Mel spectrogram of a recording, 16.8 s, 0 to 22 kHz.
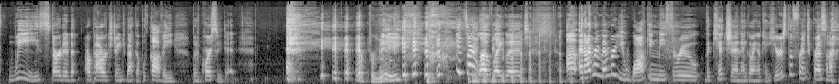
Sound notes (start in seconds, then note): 5.8 laughs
